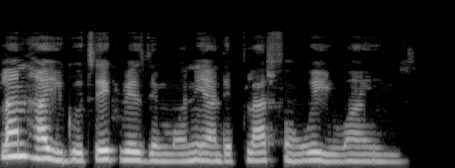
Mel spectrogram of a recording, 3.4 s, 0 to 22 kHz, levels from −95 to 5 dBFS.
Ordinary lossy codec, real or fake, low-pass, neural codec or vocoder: none; fake; 9.9 kHz; vocoder, 44.1 kHz, 128 mel bands every 256 samples, BigVGAN v2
